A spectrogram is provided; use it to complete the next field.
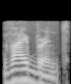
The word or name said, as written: vibrant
